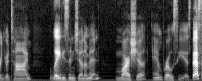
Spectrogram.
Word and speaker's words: Marsha Ambrosius: thank you for your time ladies and gentlemen Mara Ambrosius that's how you pronounce her name Americans we've been screwing it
